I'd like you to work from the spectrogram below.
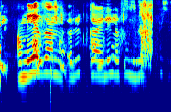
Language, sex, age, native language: Icelandic, male, 10, Icelandic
